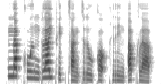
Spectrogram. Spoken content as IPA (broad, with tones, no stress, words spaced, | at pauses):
na˥˩p̚ kʰwɯ˧ŋpla˥˩j pʰe˨˩k̚tʰa˩˦ŋtruː˨˩kɔ˨˩ʔ kʰri˨˩nʔa˥˩p̚kla˨˩p̚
